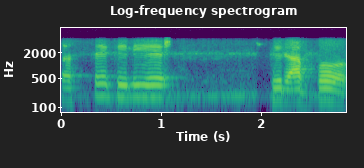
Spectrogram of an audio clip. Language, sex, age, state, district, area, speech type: Hindi, male, 45-60, Uttar Pradesh, Mau, rural, conversation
